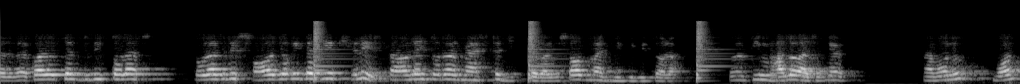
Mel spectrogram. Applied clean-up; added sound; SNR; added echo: none; Snare drum; 12 dB; reverberation time 0.2 s.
